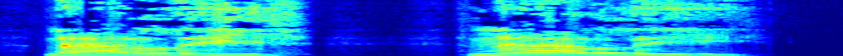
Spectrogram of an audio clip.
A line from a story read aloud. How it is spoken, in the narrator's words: I sounded panicked when I yelled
